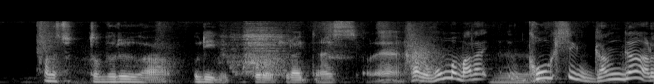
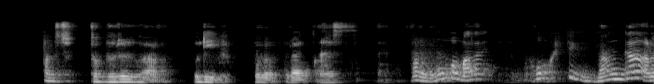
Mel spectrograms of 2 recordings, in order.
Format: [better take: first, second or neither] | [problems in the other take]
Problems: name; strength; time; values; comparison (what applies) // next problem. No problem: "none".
first | noise reduction (neural mask model DeepFilterNet 3)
